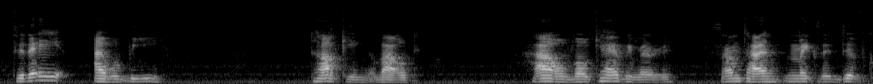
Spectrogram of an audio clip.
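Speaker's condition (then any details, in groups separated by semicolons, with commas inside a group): Cerebral palsy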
